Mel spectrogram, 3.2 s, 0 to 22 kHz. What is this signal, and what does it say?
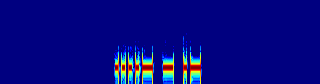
Morse code, heard as a keyed tone, about 34 wpm, 700 Hz. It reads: 4TA
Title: All Cut Numbers - 3-Digit 35wpm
